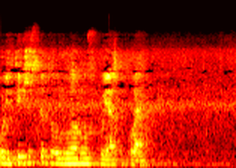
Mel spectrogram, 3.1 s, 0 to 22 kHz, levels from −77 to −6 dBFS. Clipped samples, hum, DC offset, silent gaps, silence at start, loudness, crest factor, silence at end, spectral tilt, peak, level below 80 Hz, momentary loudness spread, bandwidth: under 0.1%; none; under 0.1%; none; 0 s; -17 LUFS; 20 dB; 0 s; -3.5 dB/octave; 0 dBFS; -54 dBFS; 17 LU; 12 kHz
